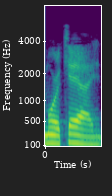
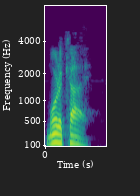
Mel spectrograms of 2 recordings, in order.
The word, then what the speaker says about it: Mordecai: Esther, we've been talking about Esther and Mordecai just in some conversation. Mordecai, I heard, is better. Mordecai is a very American way to pronounce it. Right? We like our syllables.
